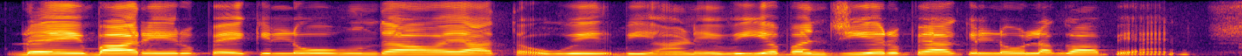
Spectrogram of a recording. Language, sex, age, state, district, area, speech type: Sindhi, female, 45-60, Maharashtra, Thane, urban, spontaneous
